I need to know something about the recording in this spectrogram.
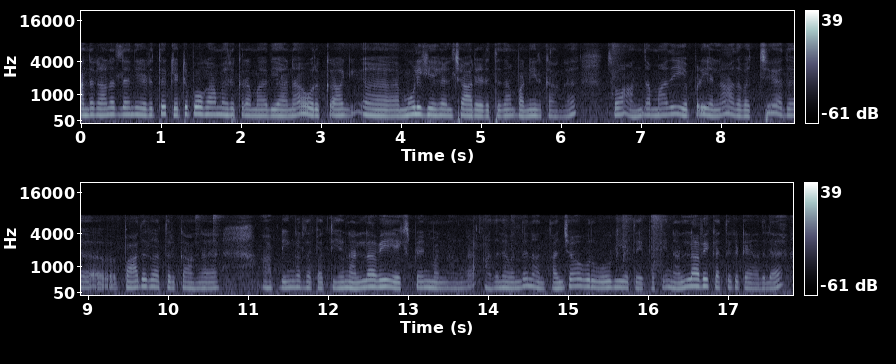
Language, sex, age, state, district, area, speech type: Tamil, female, 30-45, Tamil Nadu, Chennai, urban, spontaneous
